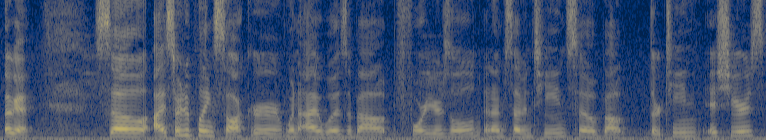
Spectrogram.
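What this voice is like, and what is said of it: Hoarse voice, losing it. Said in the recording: “I'm losing my voice... my voice did that this morning too”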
